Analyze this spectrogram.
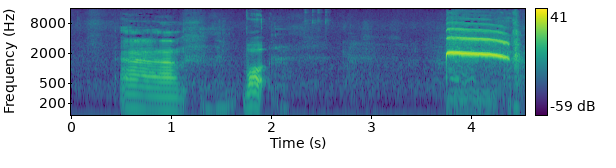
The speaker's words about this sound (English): Blow the whistle. Blowing the whistle.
